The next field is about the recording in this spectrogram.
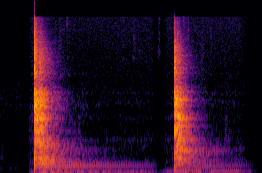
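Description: Two sharp metallic bangs about two seconds apart, each ringing out and fading; that's water hammer from the valve slamming shut.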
